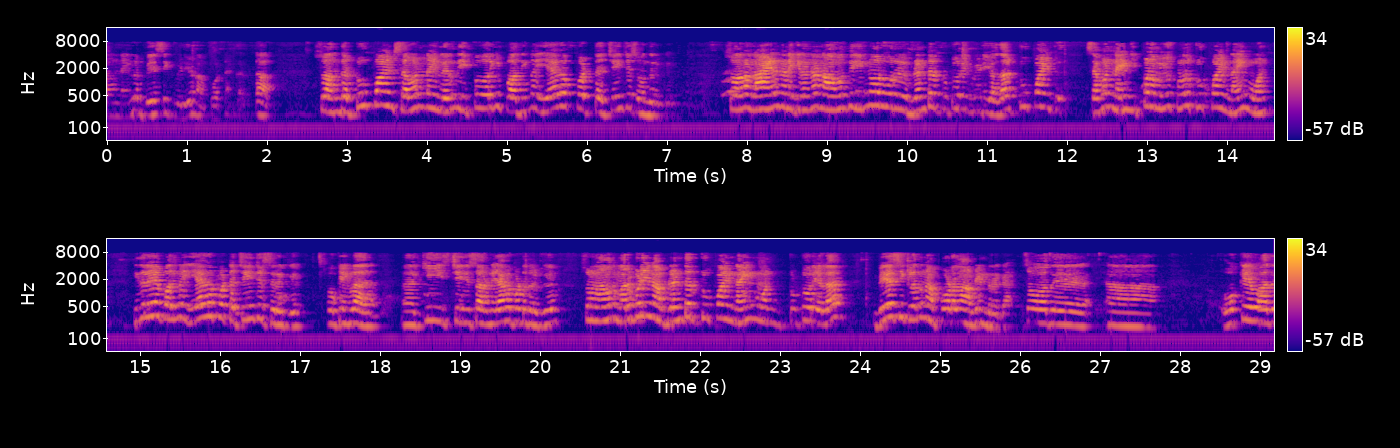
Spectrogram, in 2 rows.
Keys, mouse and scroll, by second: 3.6 middle click, 4.5 scroll up 4, 5.2-5.7 scroll up 1, 5.7-7.1 shift+middle drag, 7.1 scroll down 1, 7.6-9.1 middle drag, 9.1 scroll down 2, 10.0 ctrl+s, 10.7 KP_0, 17.8-19.1 shift+middle drag, 19.1 alt+a, 19.6 ctrl+s.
